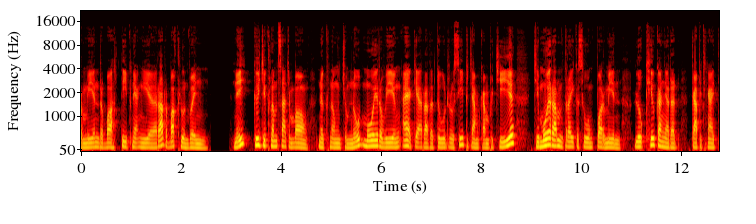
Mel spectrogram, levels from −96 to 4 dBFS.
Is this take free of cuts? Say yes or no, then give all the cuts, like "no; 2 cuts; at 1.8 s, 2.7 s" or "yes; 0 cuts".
yes; 0 cuts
